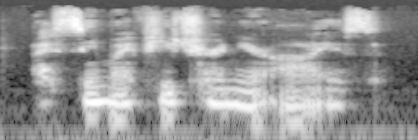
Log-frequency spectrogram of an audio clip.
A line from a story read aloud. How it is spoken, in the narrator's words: he whispers nonsensically, because it's not what he'd planned to say, but it's so true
